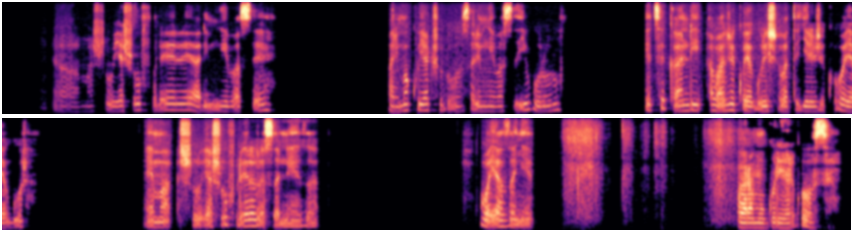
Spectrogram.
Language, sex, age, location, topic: Kinyarwanda, male, 25-35, Musanze, finance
